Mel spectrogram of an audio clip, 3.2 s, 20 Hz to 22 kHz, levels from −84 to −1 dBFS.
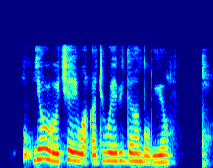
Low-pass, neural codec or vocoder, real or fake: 7.2 kHz; codec, 44.1 kHz, 2.6 kbps, DAC; fake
